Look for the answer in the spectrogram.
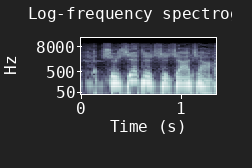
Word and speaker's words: Giorgetto Giugiaro: Giorgetto Giugiaro.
